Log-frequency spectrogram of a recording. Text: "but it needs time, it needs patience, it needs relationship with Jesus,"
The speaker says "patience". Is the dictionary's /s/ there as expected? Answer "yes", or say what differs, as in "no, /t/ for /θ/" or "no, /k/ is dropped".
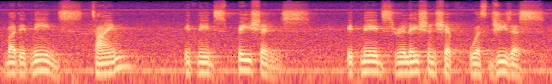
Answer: yes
